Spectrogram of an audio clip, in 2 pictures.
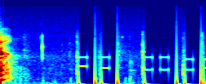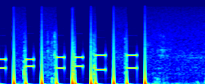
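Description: Telephone keys are pressed, each giving a short beeping dial tone.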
